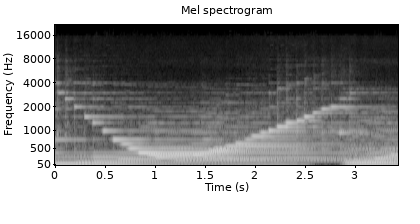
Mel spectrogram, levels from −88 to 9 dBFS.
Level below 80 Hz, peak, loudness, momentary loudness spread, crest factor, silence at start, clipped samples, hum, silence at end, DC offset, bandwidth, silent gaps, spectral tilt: -24 dBFS; -4 dBFS; -15 LUFS; 5 LU; 10 dB; 0 s; under 0.1%; none; 0 s; under 0.1%; 8.4 kHz; none; -8.5 dB/octave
